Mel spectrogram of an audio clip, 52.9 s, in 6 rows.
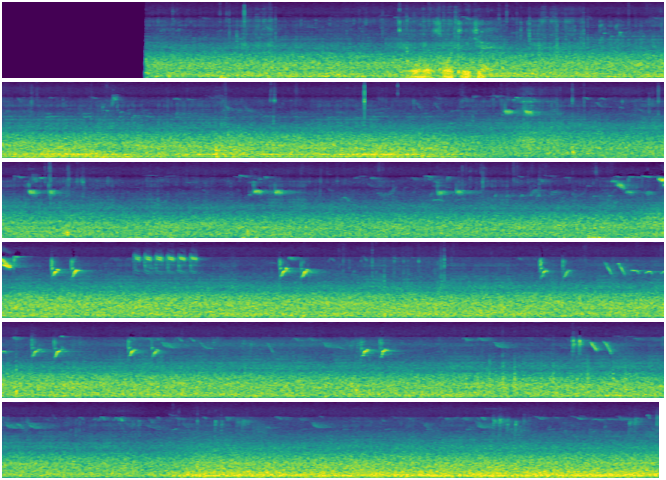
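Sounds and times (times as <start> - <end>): bird calls and chirps: 2.0 - 29.2, 30.0 - 32.0, 42.8 - 48.6, 49.2 - 52.9.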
